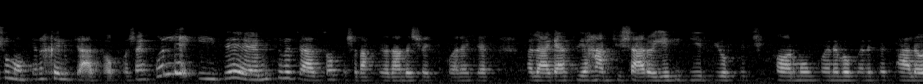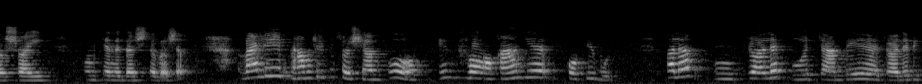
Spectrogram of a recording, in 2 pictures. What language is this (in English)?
Persian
